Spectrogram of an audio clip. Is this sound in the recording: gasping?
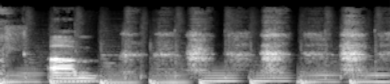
yes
